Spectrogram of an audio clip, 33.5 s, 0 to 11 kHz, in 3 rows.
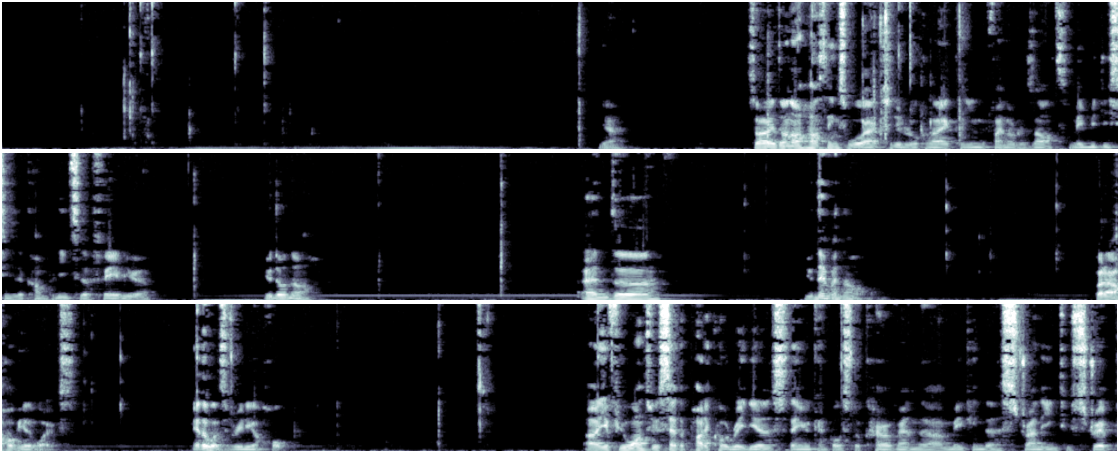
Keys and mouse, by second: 2.4 click, 3.0 shift+space, 5.9 space, 8.1-9.1 drag, 9.6 shift+space, 13.2 space, 14.3 space, 14.9 space, 16.2 space, 17.5 space, 18.7-20.7 drag, 21.2 middle click, 21.2 click, 21.4 middle click, 21.5 click, 21.6 middle click, 21.7 click, 23.2 middle click, 23.2 click, 23.4 middle click, 24.3 click, 25.8 space, 26.9 space, 28.3 click, 30.8 click, 32.5 click.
